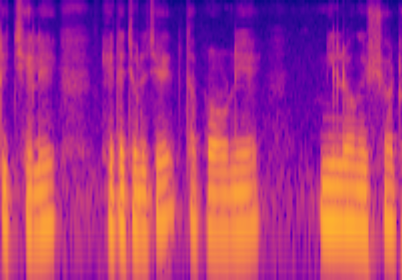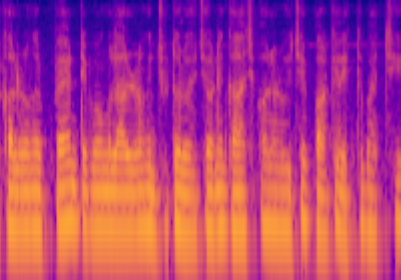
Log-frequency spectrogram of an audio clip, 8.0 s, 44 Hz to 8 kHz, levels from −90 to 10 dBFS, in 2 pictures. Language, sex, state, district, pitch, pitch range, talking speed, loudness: Bengali, male, West Bengal, Kolkata, 115 Hz, 115-120 Hz, 185 wpm, -18 LUFS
